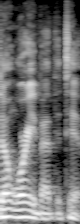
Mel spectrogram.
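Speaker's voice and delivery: ordinary delivery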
